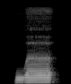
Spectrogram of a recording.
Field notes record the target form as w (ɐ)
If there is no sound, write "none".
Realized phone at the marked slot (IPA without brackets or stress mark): ɐ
